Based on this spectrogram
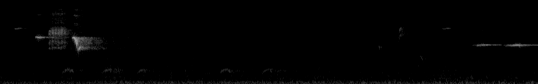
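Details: Common Nightingale at night, captured near the singer with a telescopic microphone pole: a short high squeal and a harsh double note, then quiet soft notes and a thin, level whistle at the end.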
